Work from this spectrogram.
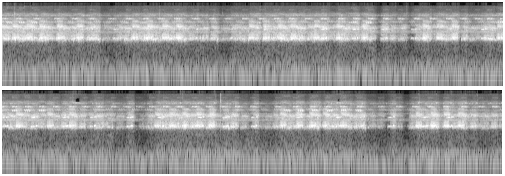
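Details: A chorus of small frogs with rapid pulsed croaking trills from many callers at once. The wall of sound fades and returns in waves every few seconds.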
